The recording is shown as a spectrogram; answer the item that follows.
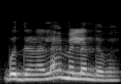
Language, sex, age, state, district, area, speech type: Sindhi, female, 30-45, Maharashtra, Thane, urban, spontaneous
